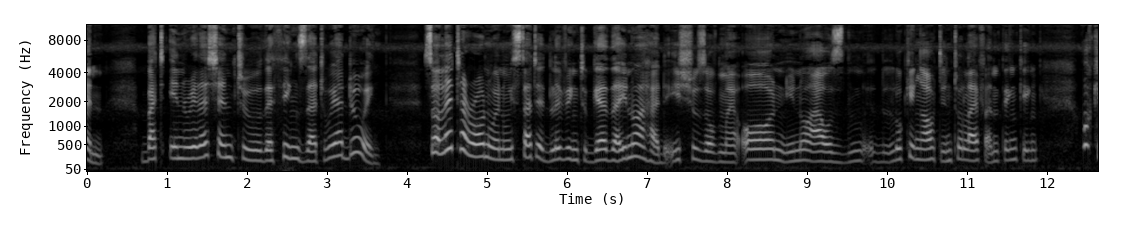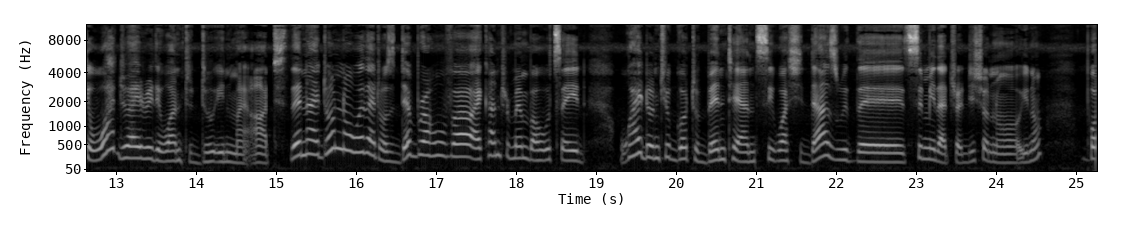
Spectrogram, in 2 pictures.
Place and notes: The conversation took place outside Agness’ home, the Y-shaped house of Wayi Wayi Studio & Gallery (in fact, inside, after the first track since it started raining). Agness was busy preparing for the Arts and Crafts Fair in Lusaka. A thousand things were to be done; but she still made time in the evening to take me – and future listeners - on a journey of the Mbusa, the artifacts, the rituals, the ceremony, the women’s teachings for life.
A Visual Artist, designer and art teacher from Lusaka, Agness founded and runs Wayi Wayi Art Studio & Gallery with her husband, the painter Laurence Yombwe, in Livingstone.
